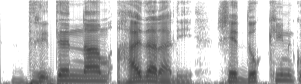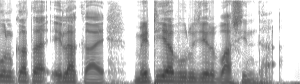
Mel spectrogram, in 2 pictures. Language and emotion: Bengali, neutral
